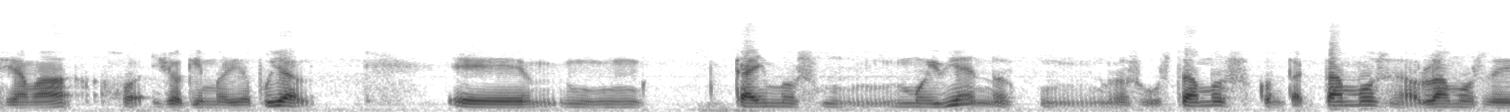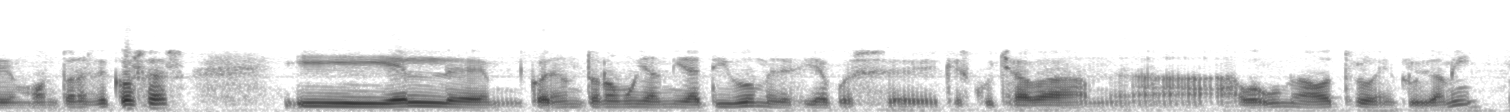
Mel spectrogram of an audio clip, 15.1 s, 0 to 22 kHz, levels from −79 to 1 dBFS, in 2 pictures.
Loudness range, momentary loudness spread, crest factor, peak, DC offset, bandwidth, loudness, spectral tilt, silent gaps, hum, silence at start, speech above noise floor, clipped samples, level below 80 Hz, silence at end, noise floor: 5 LU; 14 LU; 18 dB; -8 dBFS; under 0.1%; 7.6 kHz; -27 LUFS; -7.5 dB/octave; none; none; 0 s; 25 dB; under 0.1%; -64 dBFS; 0.15 s; -52 dBFS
